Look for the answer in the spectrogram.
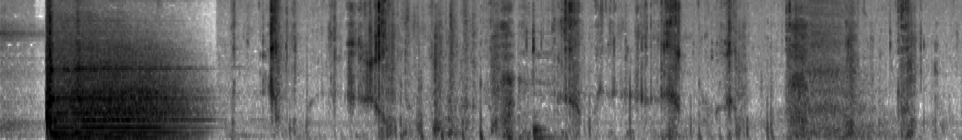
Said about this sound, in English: consuming fistfuls of our favourite product, the only sponsor of the show to this point, Ajita's Veggie Deli Crisps.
